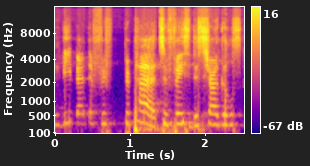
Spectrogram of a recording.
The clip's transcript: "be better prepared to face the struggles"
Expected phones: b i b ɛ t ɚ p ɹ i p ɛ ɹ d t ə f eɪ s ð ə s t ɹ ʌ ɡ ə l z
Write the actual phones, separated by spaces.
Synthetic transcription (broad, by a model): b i b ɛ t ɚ p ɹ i p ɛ d t ə f eɪ s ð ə s t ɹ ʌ ɡ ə l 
